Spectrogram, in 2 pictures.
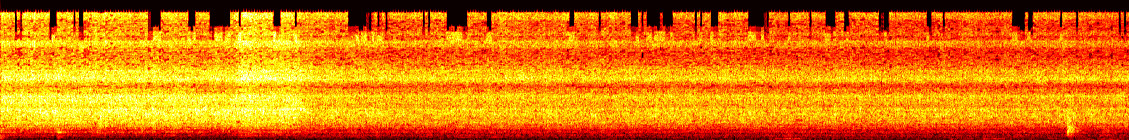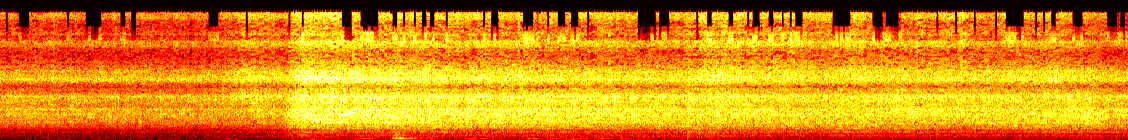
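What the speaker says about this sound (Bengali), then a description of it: "এবারে আমি ছোটো চিংড়ি মাছগুলো ভাজা করে নিচ্ছি হালকা।" Small shrimp lightly frying in oil: a continuous, close, hissing sizzle that holds steady for a long stretch and swells louder near the end, with occasional faint clinks.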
